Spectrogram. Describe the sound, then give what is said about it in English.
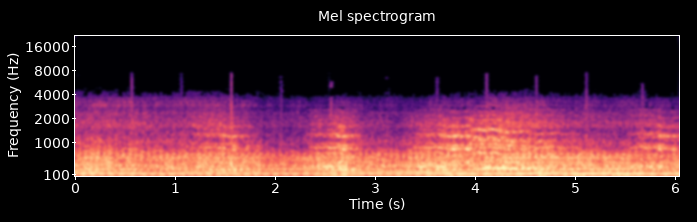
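The Wright brothers' early airplane engine runs at takeoff with a steady, continuous droning rumble and a low hum that stays at an even loudness throughout, with no voices. “Gaining speed now. The plane lurches. Wind tears in a rudder. Orville, stop the motor. Don't try to take off. You'll be killed. She's leaving the ground.”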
